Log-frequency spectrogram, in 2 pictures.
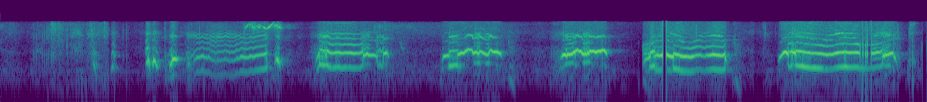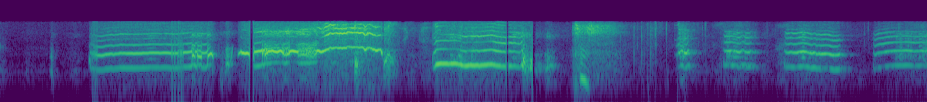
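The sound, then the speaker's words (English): A baby cries over a phone call, many wailing bursts with wavering pitch separated by short pauses, the sound thin and band-limited as if carried down a telephone line. “It's hard to hear with the baby crying.”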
